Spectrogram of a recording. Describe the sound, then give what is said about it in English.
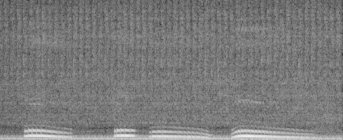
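A pigeon coos four times in quick succession, each a throaty, falling warble, fairly loud over a steady low background hum. “What are you on about there, pigeon?”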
